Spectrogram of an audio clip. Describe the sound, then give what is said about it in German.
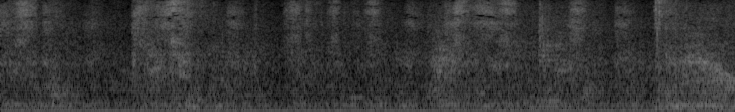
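Handwriting with a pen on paper: quiet, continuous scratching with irregular strokes and small pauses, heard alone. “Ach, ich wollte hier weiter schreiben, sehen Sie.”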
